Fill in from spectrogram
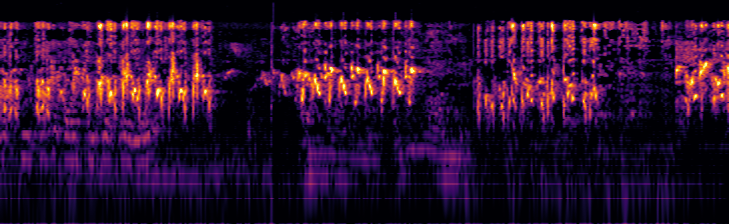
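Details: Sooty-headed bulbul song played to make bulbuls sing: three loud bursts of rich, bubbly chattering separated by short gaps, with a faint low hum in the middle burst.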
